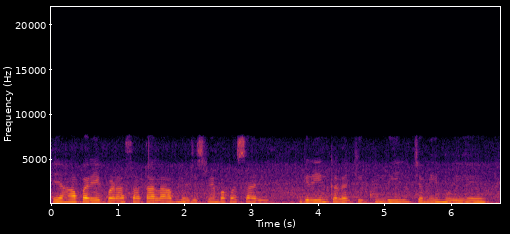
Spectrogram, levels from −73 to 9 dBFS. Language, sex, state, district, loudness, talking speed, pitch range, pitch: Hindi, female, Uttar Pradesh, Lucknow, -19 LUFS, 150 wpm, 210-225 Hz, 215 Hz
